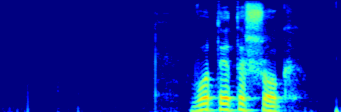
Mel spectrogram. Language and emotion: Russian, neutral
